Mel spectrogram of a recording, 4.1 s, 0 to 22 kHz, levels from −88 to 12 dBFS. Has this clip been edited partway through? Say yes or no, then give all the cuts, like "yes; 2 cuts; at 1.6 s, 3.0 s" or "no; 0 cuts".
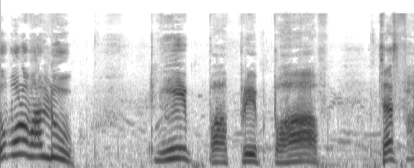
no; 0 cuts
